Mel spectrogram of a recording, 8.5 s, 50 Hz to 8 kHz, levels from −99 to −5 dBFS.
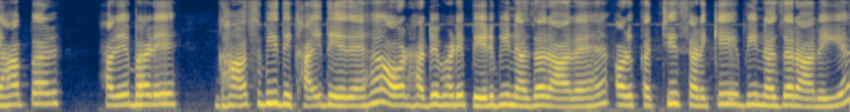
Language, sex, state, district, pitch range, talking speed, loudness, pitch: Hindi, female, Uttar Pradesh, Muzaffarnagar, 230-260 Hz, 175 wpm, -14 LUFS, 245 Hz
